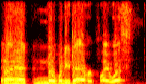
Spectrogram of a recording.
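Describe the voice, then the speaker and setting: A man's voice: medium pitch, flat delivery, quick pace. A man co-hosting a casual livestream chat through a voice changer, talking keenly with frequent restarts. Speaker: co-host.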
